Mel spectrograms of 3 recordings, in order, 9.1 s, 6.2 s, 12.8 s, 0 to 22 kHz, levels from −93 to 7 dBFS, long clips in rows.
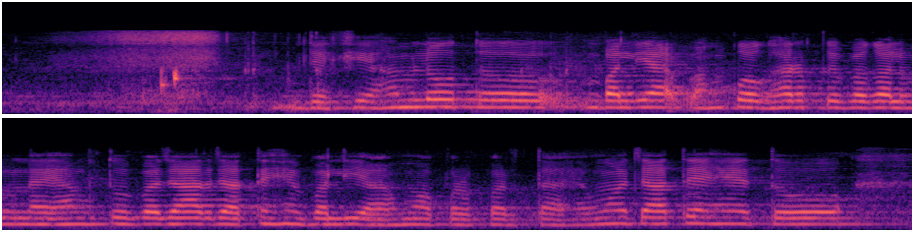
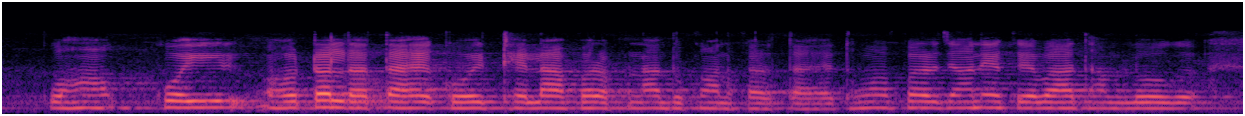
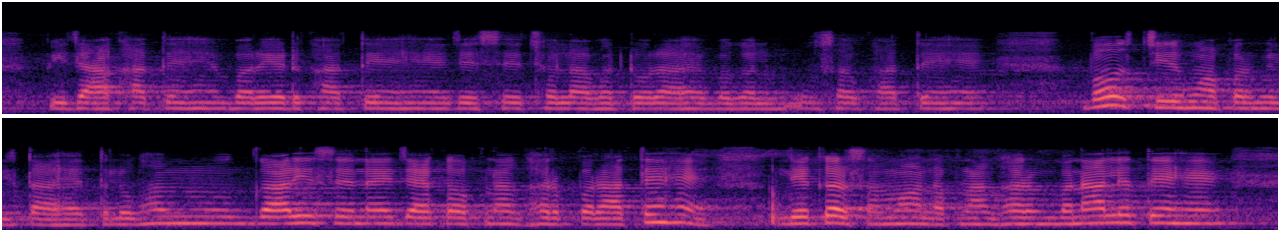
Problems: none marked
